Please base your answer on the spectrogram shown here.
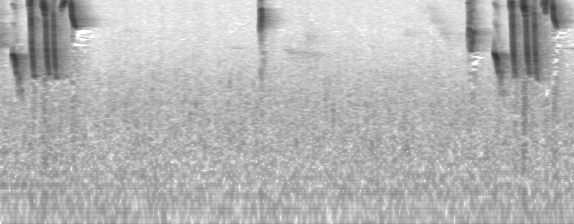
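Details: Song of a buffy-fronted seedeater in the singing season, meant to excite other birds after their moult: two fast bursts of about six loud, bright, metallic notes, separated by one lone sharp note, with a quiet background.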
